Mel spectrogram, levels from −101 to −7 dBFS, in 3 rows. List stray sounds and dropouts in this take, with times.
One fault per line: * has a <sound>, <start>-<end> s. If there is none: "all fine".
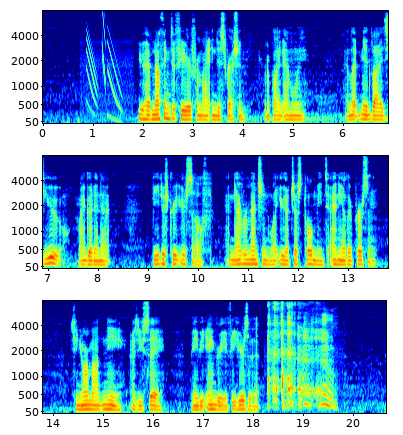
* has a chirp, 0.9-1.6 s
* has a throat clearing, 18.3-19.7 s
